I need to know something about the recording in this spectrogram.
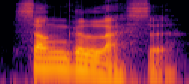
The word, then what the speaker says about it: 선글라스: Now, with pronunciation, just like 안경, the ni은 in the first syllable almost sounds like iung. So in fast speech, it's 선글라스.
